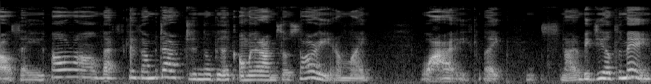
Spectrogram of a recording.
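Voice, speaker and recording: The speaker is a woman going at a fairly quick pace. Background noise is noticeable. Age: 20s. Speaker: vlogger. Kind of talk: casual chat. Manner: casual, many fillers.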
